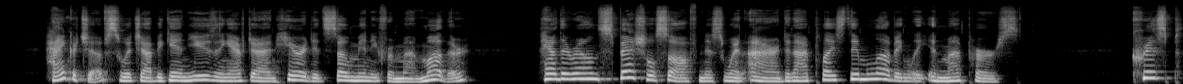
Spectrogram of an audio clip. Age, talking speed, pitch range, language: 60-79, 145 wpm, 160-220 Hz, English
